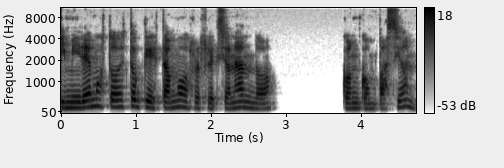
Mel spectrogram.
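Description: Her pitch fairly low and its variation ordinary, a woman speaks at a very slow pace. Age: 30s. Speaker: online radio host, personal growth. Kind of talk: solo radio monologue, spiritual self-help. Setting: home online radio stream. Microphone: internet connection kept cutting out.

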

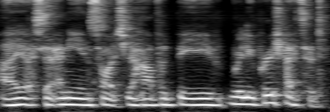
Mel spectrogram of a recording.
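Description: A man's somewhat breathy, medium-pitched voice with an English accent. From England. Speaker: listener submitting question, sales and marketing worker. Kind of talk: recorded question.

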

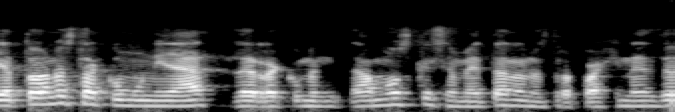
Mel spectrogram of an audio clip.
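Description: The man speaks at a very fast pace with a fairly high pitch. His intonation stays fairly even. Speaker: podcast co-host. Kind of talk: casual chat.

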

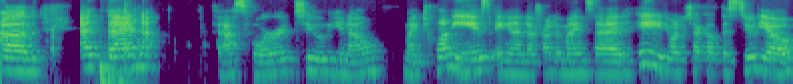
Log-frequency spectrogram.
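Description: The speaker has an Upper Midwest accent and a bright, sharp tone. The pace is fairly slow. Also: woman, medium pitch for a woman, ordinary pitch variation. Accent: Upper Midwest American. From Wisconsin, La Crosse area. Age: 40s. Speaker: fitness instructor and county clerk of court. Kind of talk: casual interview chat.

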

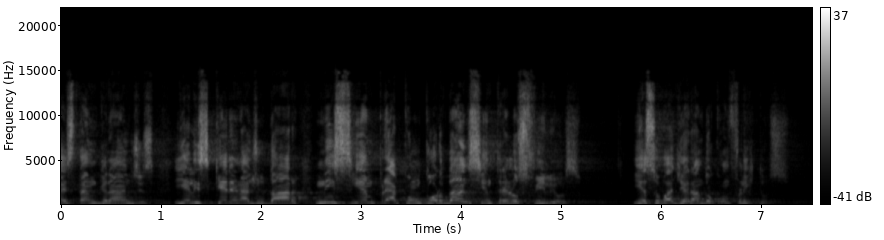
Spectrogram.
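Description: Speaking at a fairly slow pace in an extremely high pitch, a man is heard over noticeable background noise with audible room echo. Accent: strong Chilean. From Chile. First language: Spanish (speaking Portuguese). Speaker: pastor. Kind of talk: sermon.

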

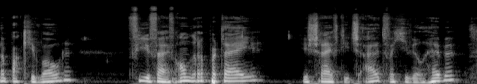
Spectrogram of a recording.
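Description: At a fairly quick pace, a man talks in a dark, mellow, somewhat breathy tone with lively intonation. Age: 70s. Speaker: retired doctor and former local councillor. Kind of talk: podcast interview.

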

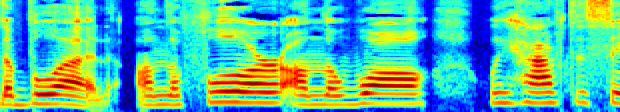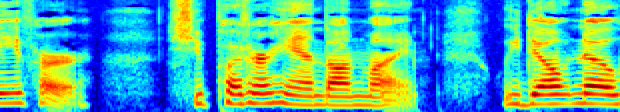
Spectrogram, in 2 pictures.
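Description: Over a quiet background, an unforced reading voice keeps its intonation fairly even.

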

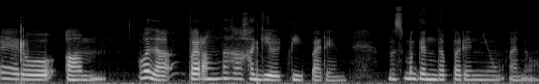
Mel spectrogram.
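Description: Her loudness swings widely as a woman speaks at a fairly high pitch with fairly even intonation. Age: 20s. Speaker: podcast host. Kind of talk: casual monologue. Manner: halting.

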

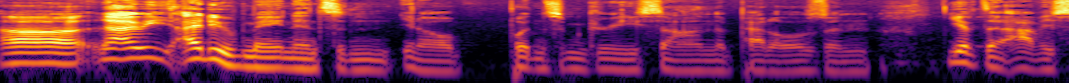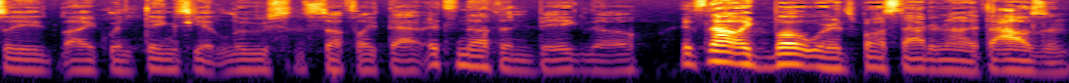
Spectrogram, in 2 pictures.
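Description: In an American accent, a man talks at a fairly quick pace with lively intonation and big swings in loudness. The recording is very clean, with a silent background. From Michigan. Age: 20s. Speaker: angler, kayak fisherman. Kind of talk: casual chat. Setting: garage.

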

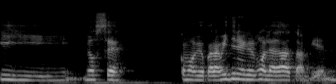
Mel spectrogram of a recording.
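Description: Moderate pace, monotone and flat intonation, from a woman pitched at a medium level. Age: 20s. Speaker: advertising professional. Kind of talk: casual interview chat.

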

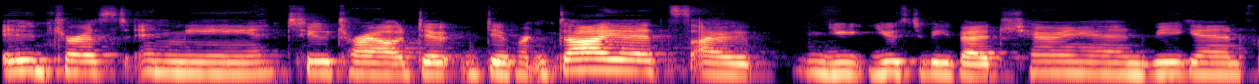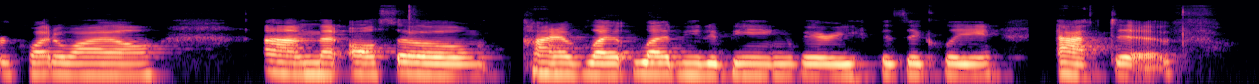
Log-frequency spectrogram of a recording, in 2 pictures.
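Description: A woman with an American accent speaks at a moderate pace in a fairly high, monotone voice with flat intonation. The recording is very clean, with a silent background. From Maryland, US. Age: 20s. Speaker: personal trainer and fitness instructor. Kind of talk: casual interview. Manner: chatty.

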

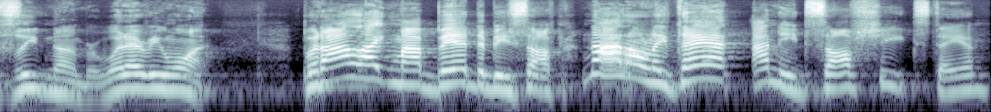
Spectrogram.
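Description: A man's high, bright, sharp voice, raised and projected, with very wide pitch swings on a very clean recording with a silent background. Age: 30s. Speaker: pastor. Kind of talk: sermon. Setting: church. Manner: animated.

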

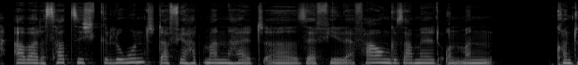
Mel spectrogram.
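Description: On a very clean recording with a fully silent background, a woman talks at a middling speed. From Germany, Wuppertal. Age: 30s. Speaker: filmmaker. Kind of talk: interview.

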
